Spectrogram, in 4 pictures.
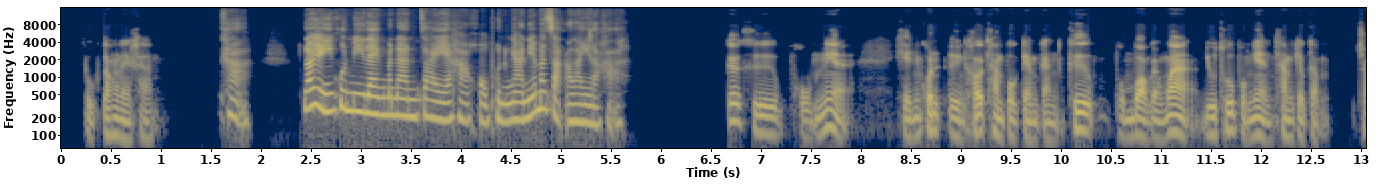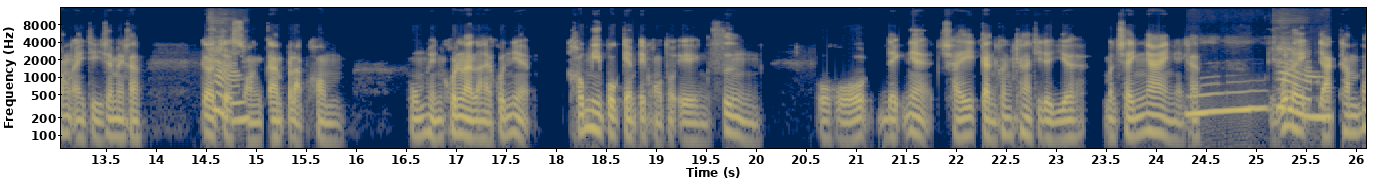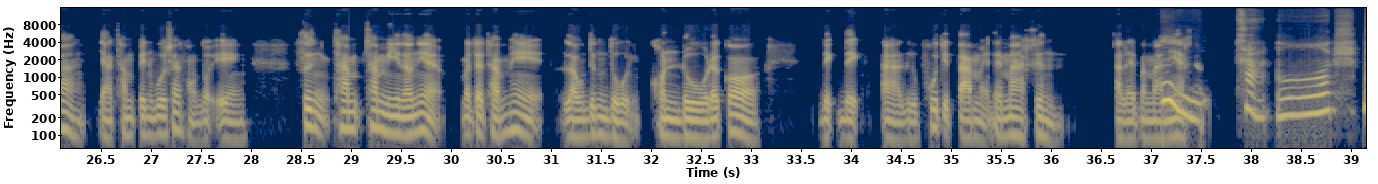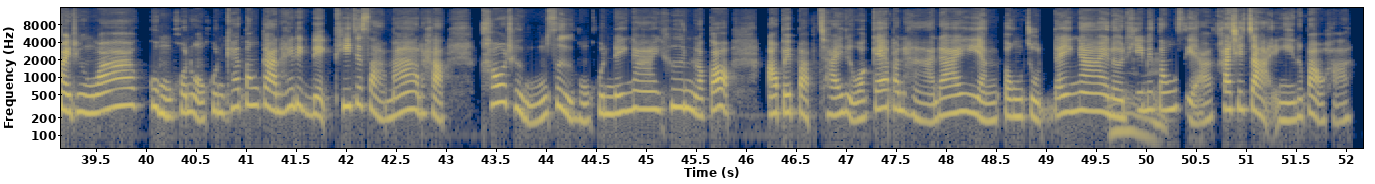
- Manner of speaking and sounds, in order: other background noise
- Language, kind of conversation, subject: Thai, podcast, คุณรับมือกับความอยากให้ผลงานสมบูรณ์แบบอย่างไร?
